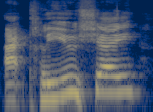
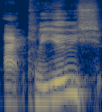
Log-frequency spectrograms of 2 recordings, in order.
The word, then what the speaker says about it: Akliouche: If you weren't sure, because I've heard Akliouche, I've heard Akliouche, I've heard Agilouche. Loosh, push pineapple, shake the tree.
